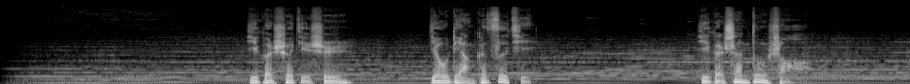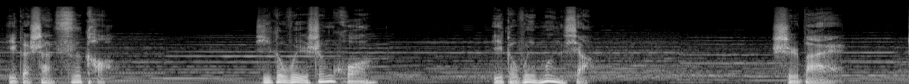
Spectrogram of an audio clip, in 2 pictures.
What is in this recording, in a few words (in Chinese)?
旁白 男 深情讲诉; 设计师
